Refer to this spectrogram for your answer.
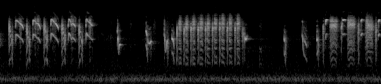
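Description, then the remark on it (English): Marsh wren song: rapid, buzzy chattering bursts, including a long mechanical rattling trill like a sewing machine, set between sharp high notes over a low background hum. No one speaks. “When you're near a marsh this time of year, listen for the marsh wren's sewing machine song.”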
